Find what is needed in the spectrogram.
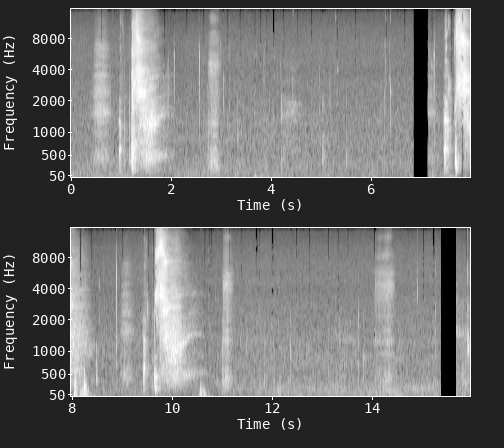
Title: lots of sneezing, can't stop.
